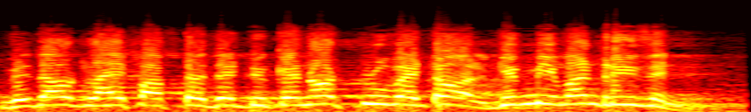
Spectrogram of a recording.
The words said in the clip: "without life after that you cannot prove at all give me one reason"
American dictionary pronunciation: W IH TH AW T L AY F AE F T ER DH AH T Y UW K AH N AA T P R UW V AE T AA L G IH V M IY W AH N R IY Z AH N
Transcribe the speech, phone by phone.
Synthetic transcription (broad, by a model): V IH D AW T L AY F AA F T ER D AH T Y UW K AH N AA T P R UW V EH T AA L G IH V M IY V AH N R IY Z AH N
